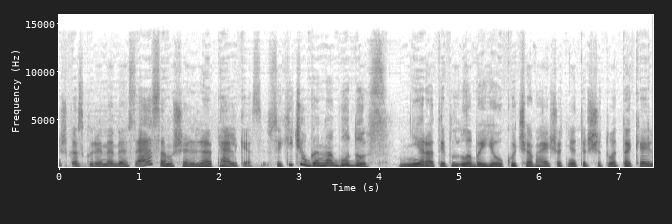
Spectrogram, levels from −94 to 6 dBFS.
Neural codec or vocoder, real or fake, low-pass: vocoder, 44.1 kHz, 128 mel bands, Pupu-Vocoder; fake; 14.4 kHz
